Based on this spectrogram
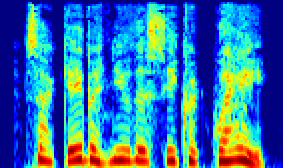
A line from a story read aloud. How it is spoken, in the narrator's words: she gasped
